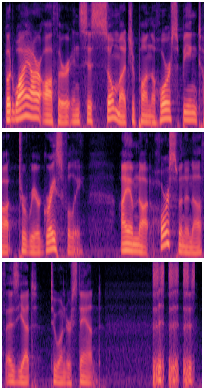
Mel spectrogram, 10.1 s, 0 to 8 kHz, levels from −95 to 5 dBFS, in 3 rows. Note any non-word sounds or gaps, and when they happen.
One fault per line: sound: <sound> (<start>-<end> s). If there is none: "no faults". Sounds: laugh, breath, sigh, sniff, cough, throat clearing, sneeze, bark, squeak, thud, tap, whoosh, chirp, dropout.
sound: laugh (9.2-10.0 s)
